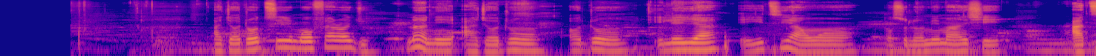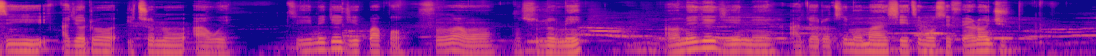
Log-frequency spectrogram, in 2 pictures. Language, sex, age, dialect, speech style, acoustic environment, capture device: Yoruba, female, 25-34, Nigeria - Ibadan, excited; happy, music, mobile / Linux / Chrome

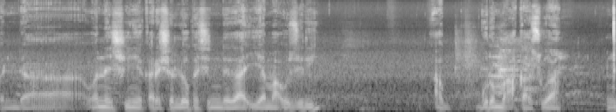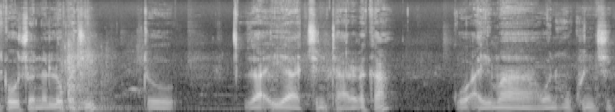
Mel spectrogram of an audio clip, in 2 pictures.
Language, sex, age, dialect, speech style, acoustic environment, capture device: Hausa, male, 35-44, Nigeria - Kano, happy; excited, silence; nature, desktop / Linux / Chrome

